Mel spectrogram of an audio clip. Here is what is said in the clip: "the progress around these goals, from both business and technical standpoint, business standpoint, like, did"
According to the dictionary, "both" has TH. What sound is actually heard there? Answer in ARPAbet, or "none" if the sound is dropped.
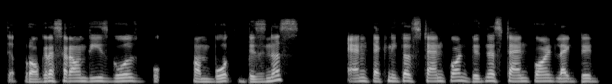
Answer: T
